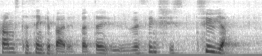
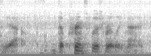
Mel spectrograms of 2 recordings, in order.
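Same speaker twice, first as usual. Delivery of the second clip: hushed reply; 5 semitones lower, 9 dB quieter, faster than usual. Retold or imitated. Benvolio answers Romeo.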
